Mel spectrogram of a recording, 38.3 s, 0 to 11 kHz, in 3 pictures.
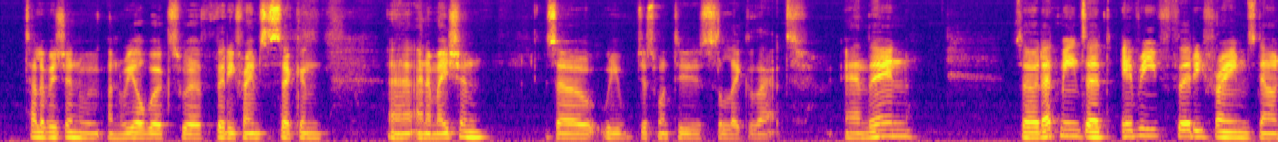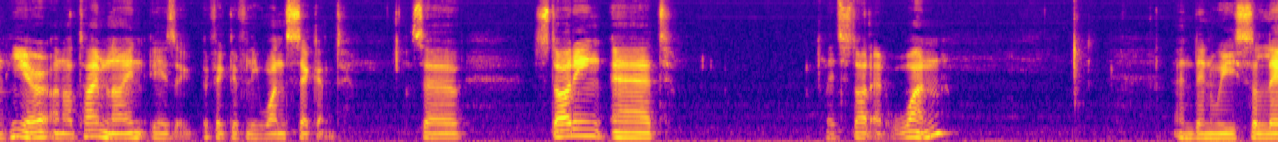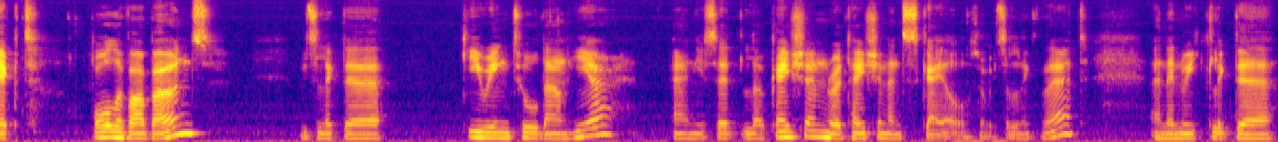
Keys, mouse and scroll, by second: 0.5-11.1 middle drag, 15.4-21.5 middle drag, 22.9-24.1 middle drag, 25.8-26.3 right drag, 26.3-28.1 middle drag.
